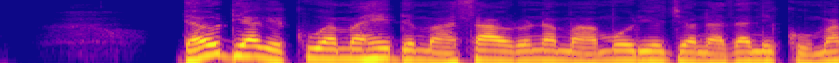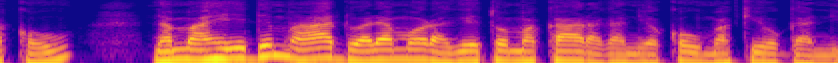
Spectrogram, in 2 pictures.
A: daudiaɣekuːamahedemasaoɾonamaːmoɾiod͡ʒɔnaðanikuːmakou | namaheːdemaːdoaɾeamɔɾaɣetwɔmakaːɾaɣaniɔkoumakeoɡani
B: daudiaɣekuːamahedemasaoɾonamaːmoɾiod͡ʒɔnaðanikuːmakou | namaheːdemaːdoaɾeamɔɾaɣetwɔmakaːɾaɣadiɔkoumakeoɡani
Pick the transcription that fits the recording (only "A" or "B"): A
